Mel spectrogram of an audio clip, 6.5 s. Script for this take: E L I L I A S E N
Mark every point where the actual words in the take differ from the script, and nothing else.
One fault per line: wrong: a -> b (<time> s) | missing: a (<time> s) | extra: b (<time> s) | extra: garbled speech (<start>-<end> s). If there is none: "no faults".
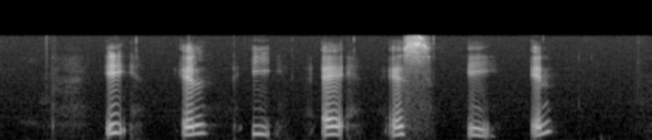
missing: L I (2.7 s)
